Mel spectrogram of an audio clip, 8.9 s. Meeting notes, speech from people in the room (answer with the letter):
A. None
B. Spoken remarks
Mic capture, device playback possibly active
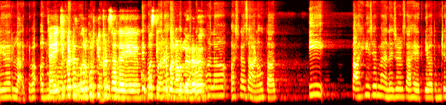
B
